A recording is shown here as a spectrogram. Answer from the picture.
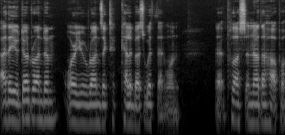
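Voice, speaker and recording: A man with a Danish accent speaks at a moderate pace. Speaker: trading card game player. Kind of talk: casual talk to camera. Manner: hesitant, many fillers.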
